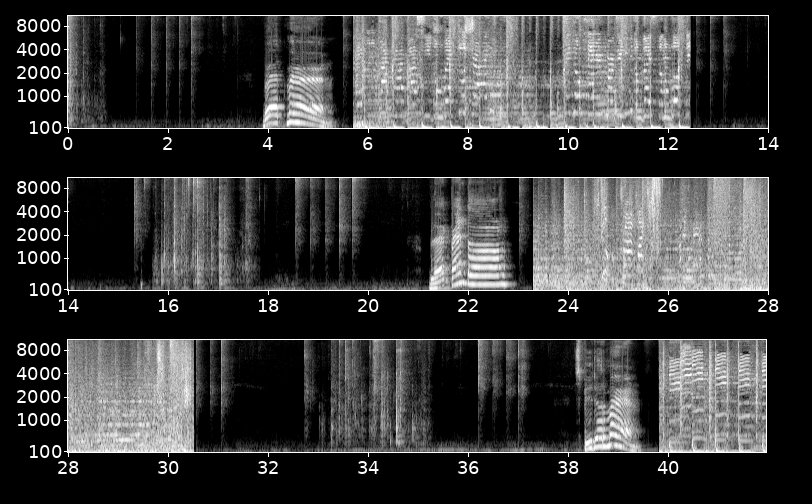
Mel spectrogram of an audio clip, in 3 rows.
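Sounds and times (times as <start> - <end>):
plastic toy packaging handled: 15.5 - 17.9, 32.9 - 35.3
plastic packaging crinkling: 33.0 - 35.3.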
